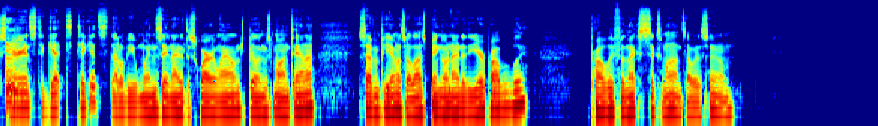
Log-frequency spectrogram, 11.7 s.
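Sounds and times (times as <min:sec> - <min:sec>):
person coughing: 0:00.0 - 0:00.5
speech: 0:00.0 - 0:07.2, 0:07.9 - 0:09.8.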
